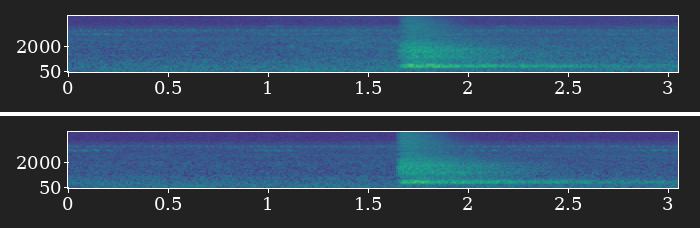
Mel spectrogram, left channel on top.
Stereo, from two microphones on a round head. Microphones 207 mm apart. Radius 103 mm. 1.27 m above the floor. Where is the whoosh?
40° right (ahead or behind), 4 m.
